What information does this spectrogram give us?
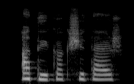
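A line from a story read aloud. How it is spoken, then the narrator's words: Quiet question. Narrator (Russian): тихонько спрашивает жена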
